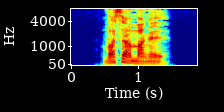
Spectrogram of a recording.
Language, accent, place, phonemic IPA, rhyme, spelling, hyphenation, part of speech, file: German, Germany, Berlin, /ˈvasɐˌmaŋl̩/, -aŋl̩, Wassermangel, Was‧ser‧man‧gel, noun, De-Wassermangel.ogg
- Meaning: water shortage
